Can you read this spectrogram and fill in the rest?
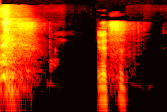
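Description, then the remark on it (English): A single sharp sneeze bursts out, then after a brief pause someone answers with a couple of short spoken words. “It's bless you.”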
